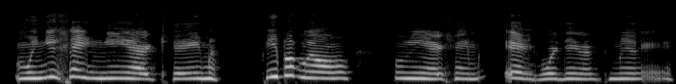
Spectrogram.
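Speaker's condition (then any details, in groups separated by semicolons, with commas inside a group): Cerebral palsy; impaired speech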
